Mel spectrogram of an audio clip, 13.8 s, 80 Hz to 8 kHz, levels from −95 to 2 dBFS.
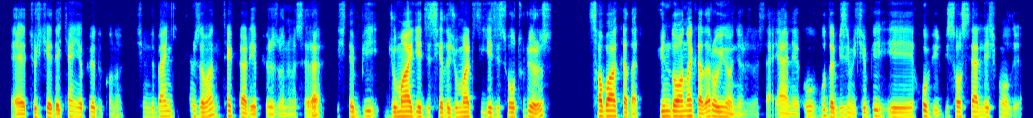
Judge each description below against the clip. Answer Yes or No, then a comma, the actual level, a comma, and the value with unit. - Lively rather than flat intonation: No, average, 3.2 semitones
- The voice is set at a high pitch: No, low, 115 Hz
